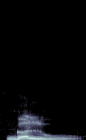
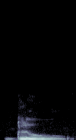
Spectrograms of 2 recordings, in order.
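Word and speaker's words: ग्लू: This is galu, galu. But now we get rid of Ugly Duckling and we can say glue, glue.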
